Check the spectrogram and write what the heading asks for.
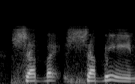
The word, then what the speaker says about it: Sabine: in the territory of Sabine, Sabine, if you want to pronounce it that way.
